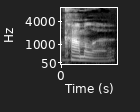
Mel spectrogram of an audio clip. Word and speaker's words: Kamala: Oh, did I say her name right? I said it right. Kam- Kamala. – Kamala.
